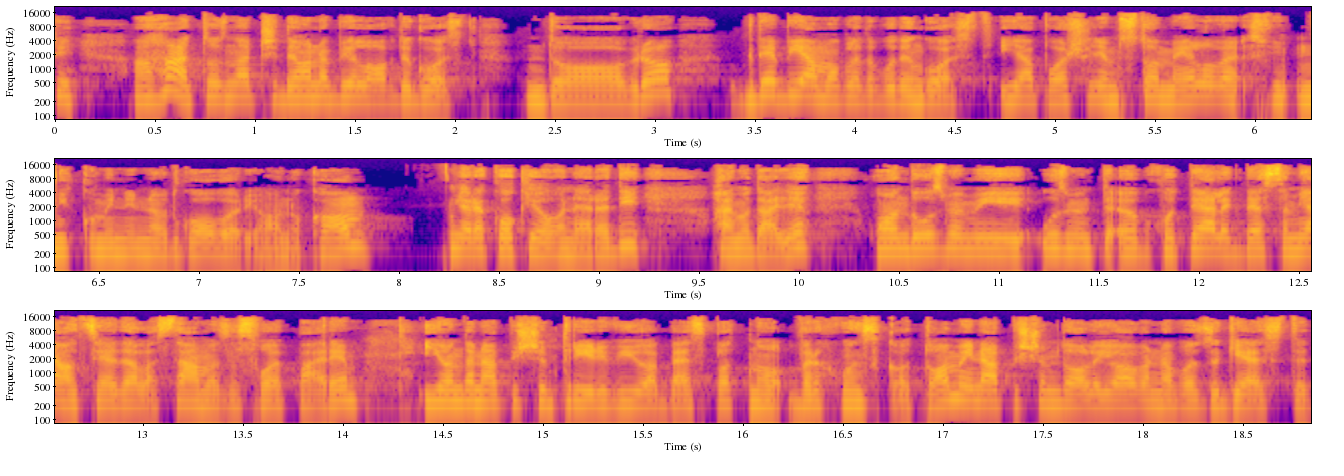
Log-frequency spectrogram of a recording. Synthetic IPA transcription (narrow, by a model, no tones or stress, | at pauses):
aɦat̪oznaːt͡ʃid̪ajeonabiːlˠaoʋd̪eɡo̞ːst̪d̪obɾo̞ɡd̪e̞bijaːmo̞ɡlˠad̪abud̪emɡo̞ːst̪ijaːpo̞ʃaʎamst̪o̞ːmejlˠoʋasʋinikominineod̪ɡo̞ʋoɾḭo̰nʔo̰kao | jaɾekookejo̞ʋoneɾaːd̪iajmod̪aʎe | o̞nd̪auzmemːiuzmemt̪xot̪elɛɡd̪esamjaːot̪sjeːd̪alˠasaːmazasʋo̞jepaɾeio̞nd̪anapiʃemt̪ɾiɾeʋjuabesplˠat̪noʋr̩xunskaot̪o̞meinapiʃemd̪olejoʋanaʋozaɡjɛst̪e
